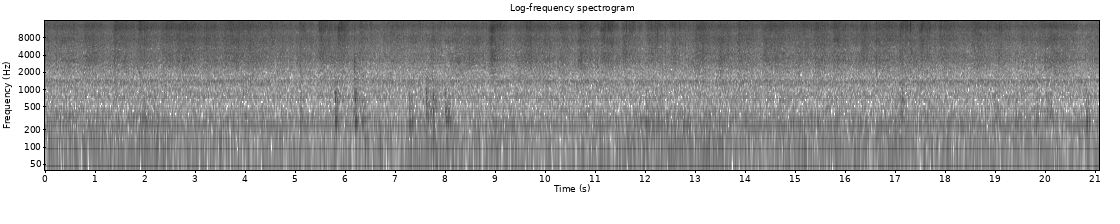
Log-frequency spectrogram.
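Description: Cauliflower rice frying in oil in a nonstick pan, sizzling steadily while a wooden spatula stirs and scrapes through it. A few louder knocks come about six to eight seconds in.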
